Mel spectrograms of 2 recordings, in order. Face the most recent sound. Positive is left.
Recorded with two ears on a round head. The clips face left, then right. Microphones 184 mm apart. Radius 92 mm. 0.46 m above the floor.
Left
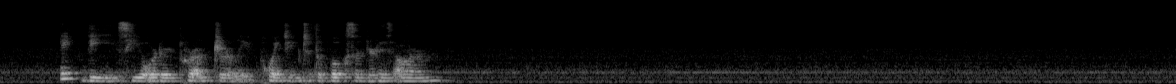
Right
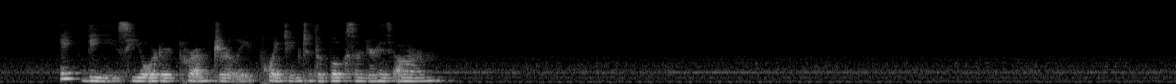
turn(degrees=-5)  # may be behind; listen again after turning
